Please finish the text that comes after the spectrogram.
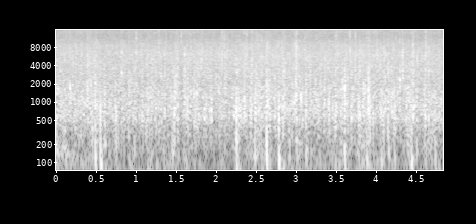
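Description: Steady rain patters on a tent, a dense hiss broken by many sharp individual drop taps at an even, unchanging loudness throughout. No voices are present.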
